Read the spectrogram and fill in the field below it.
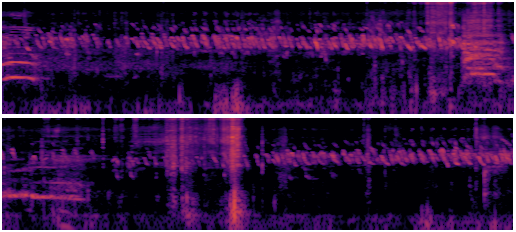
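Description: Young poultry chicks give a constant run of high, rapid cheeping, close and fairly faint, broken by a brief flutter and a single sharp knock.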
